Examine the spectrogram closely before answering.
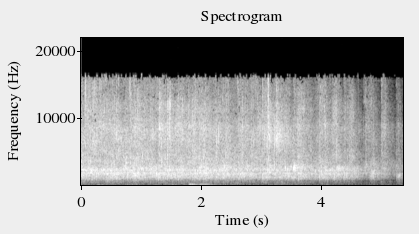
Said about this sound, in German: Komm, einen herzlichen Applaus für den Goliath des Tages. Come on.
